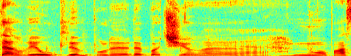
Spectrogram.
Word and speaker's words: boccia: C'est quoi ça, boccia? Comment qu'on le prononce déjà?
